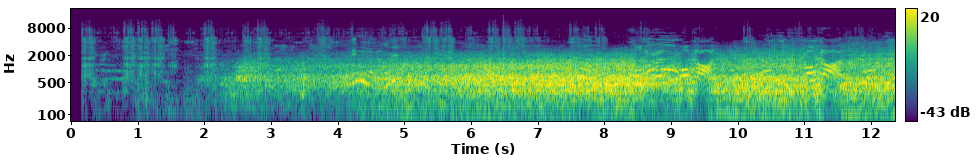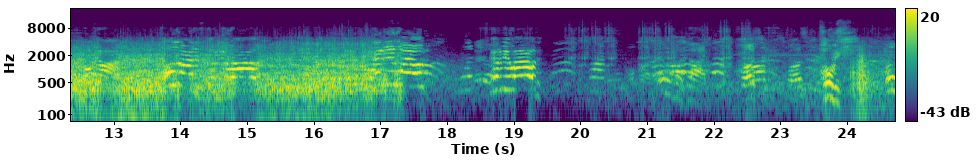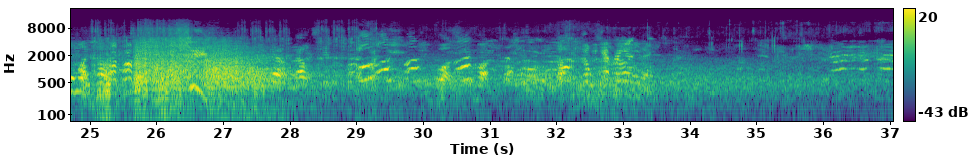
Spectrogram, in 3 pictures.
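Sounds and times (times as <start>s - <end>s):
distant rocket roar and explosion: 0.9s - 18.2s, 22.1s - 37.0s
people shouting: 35.0s - 37.0s.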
